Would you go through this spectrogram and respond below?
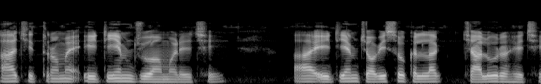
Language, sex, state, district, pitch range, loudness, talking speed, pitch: Gujarati, male, Gujarat, Valsad, 120-140 Hz, -19 LUFS, 145 wpm, 130 Hz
